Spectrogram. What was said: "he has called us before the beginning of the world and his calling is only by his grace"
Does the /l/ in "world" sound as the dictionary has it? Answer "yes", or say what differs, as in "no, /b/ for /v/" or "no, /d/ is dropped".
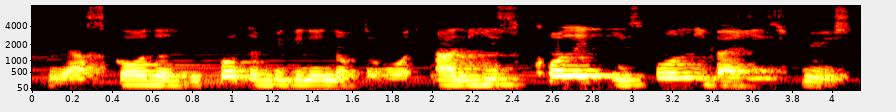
no, /l/ is dropped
